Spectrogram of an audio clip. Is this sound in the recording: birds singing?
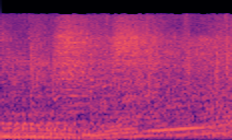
no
